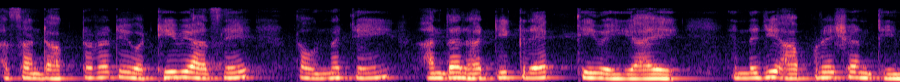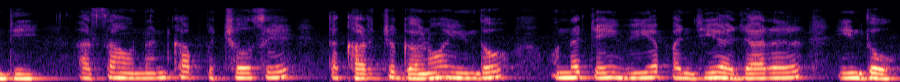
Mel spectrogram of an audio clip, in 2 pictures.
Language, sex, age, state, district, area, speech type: Sindhi, female, 45-60, Maharashtra, Thane, rural, spontaneous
